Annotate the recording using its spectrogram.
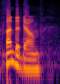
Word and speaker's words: Thundadome: How do you pronounce that again? – Oh, it's Thundadome. Thundadome.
